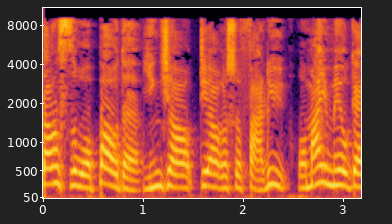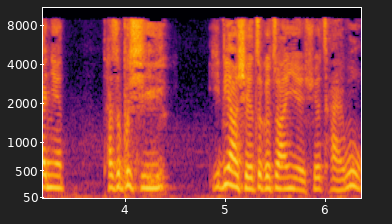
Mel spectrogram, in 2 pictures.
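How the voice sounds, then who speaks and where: Against a quiet background, a woman with a fairly high pitch speaks at a very fast pace. Her pitch variation is ordinary. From rural Zhejiang, China (Qiandao Lake). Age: 40s. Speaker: interviewee sharing life story. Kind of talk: personal testimony.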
